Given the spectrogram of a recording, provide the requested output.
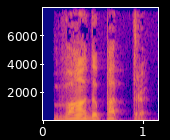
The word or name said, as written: वादपत्र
